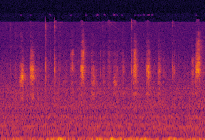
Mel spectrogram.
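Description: Stylus writing on a pen-tablet screen: faint, short scratchy strokes, several a second, over a low steady room hum.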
